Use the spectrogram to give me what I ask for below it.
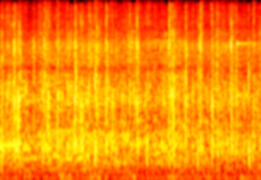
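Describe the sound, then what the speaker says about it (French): Audience applause for the mayor at an outdoor nature festival concert, a steady dense patter of many hands close by, with no voices over it. "Allez, on applaudit monsieur le maire aussi."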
